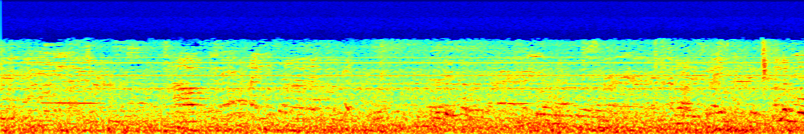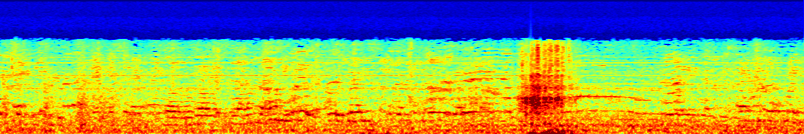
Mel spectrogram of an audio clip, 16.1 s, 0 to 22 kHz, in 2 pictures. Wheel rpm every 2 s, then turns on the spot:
0, 0, 0, 0, 0, 0, 0, 10.
none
